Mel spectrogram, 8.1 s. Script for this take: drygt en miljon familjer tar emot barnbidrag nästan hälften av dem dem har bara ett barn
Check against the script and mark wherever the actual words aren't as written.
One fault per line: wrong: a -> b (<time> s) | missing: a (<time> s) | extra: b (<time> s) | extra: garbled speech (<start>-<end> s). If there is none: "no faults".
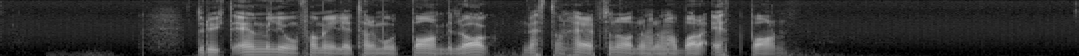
no faults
